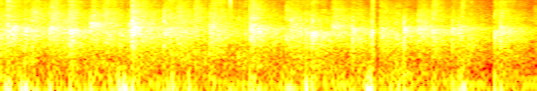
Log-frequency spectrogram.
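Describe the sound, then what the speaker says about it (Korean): Audience at a startup forum on the space industry clapping in a steady, dense burst of applause filling the room at moderate loudness. "예, 큰 박수 부탁드리겠습니다."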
